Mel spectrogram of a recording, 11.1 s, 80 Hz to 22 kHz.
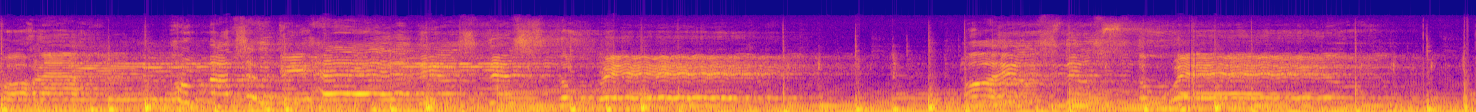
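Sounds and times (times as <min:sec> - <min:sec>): man singing: 0:00.0 - 0:06.4, 0:07.2 - 0:10.8
live rock band playing: 0:00.0 - 0:11.0.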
